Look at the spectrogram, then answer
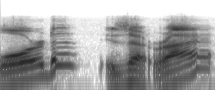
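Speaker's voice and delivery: "Florida" in southern accent. Asking whether people in Florida talk like this, in a Florida Southern accent. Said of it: "They they talk like this?".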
